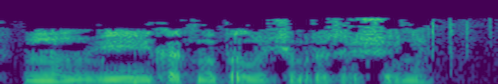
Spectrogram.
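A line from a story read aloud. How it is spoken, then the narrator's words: Glum question. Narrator (Russian): уныло спросил Рон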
